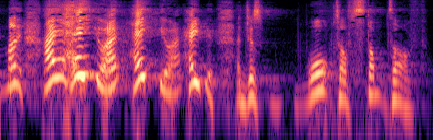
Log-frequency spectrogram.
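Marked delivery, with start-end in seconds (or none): 0.1-2.1 put-on high, loud tantrum of a cross little boy; child's angry shout. Little boy shouting at his mummy in a temper. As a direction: shout it like a furious small child stamping his feet. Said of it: "he clenched his fist and he stamped his feet and he said".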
